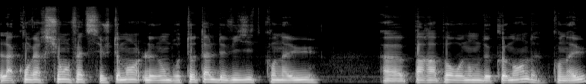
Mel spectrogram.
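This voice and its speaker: With a monotone, flat intonation, a man talks at a fairly low pitch in a dark, mellow tone. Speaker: artist and vlogger. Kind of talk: casual vlog. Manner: hesitant, many fillers.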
